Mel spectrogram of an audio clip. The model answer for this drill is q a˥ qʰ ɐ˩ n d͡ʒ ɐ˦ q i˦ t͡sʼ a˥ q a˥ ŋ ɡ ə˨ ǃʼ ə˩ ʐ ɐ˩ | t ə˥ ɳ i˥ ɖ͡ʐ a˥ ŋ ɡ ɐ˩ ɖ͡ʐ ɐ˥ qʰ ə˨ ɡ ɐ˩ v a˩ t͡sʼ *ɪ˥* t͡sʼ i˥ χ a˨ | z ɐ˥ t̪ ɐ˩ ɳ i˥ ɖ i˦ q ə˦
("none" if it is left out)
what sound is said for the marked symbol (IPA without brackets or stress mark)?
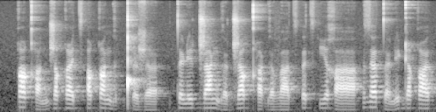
ə˥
